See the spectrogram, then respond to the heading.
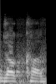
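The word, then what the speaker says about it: যক্ষ্মা: মর উচ্চারণটা আসে নাই যেমন যক্ষা যক্ষা তো সেম মর উচ্চারণটা আসে নাই খির থেকে তোমার বাউন্স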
